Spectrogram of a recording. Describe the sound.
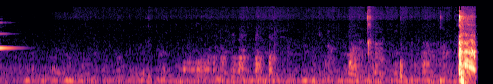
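A single sharp cough bursts out near the end, after gin went down the wrong way, following a stretch of soft, low murmuring.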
